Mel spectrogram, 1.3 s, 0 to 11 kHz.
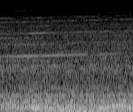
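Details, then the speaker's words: Eurocopter AS350 B2 turbine start: starter on, twist grip one-third at 10% NG, steady rising whine as engine lights, T4 held 600–650 below 750 limit, starter released at 40–45% NG; normal start. "starter goes on the collective watch the ng 10 twisted one-third and you can hear the engine as soon as it ignites watch the t4 now"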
